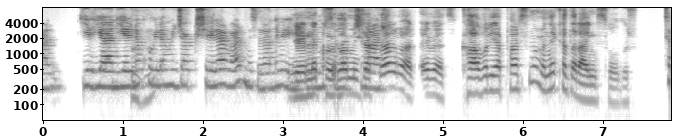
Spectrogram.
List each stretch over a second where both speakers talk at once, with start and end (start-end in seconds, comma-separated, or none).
3.1-4.4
